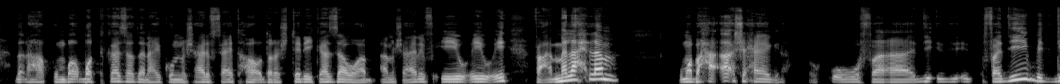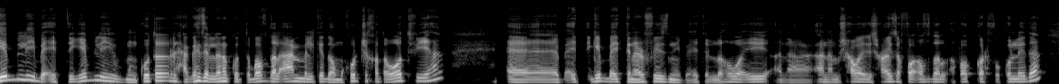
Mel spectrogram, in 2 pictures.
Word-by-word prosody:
ده 120 - -4
أنا 115 0 -4
هاكون 115 +1 -4
باقبض 120 0 +1
كذا، 130 +1 -3
ده 115 -3 -3
هيكون 110 0 -5
مش 105 0 -8
عارف 115 +1 -2
ساعاتها 110 0 -5
هاقدر 110 0 -2
أشتري 120 +3 -2
كذا، 120 +1 0
وهابقى 105 0 -3
مش 105 -1 -9
عارف 115 +3 -4
إيه، 125 0 +3
وإيه، 125 +2 +2
وإيه، 145 +7 +2 0.2
فعمّال 135 - +5
أحلم، 235 -2 +7 0.6
وما - - +3
باحققش - - +2
حاجة 120 -6 -2 0.3
و - - -23 0.4
وف 115 0 -7 0.4
دي 135 +6 -4
دي 130 0 -7
فدي 170 - +4
بتجيب 175 - +4
لي 210 -4 +2
بقت 115 -7 -2
تجيب 160 +9 -2
لي 170 -6 +1
من 110 -4 -4
كُتر 170 +7 +3
الحاجات 165 +2 +1
اللي 135 -4 +3
أنا 150 - +5
كنت 125 -4 -6
بافضل 140 -1 +2
أعمل 135 -2 +2
كده، 125 -1 -2
وما 110 -1 -1
أخدش 150 +7 -2
خطوات 130 +6 +1
فيها، 160 - -2 0.6
آآ 110 -1 -1
بقت 120 +2 -6
تجيب 140 +2 -1
بقت 125 -1 -1
تنرفزني، 115 -1 0
بقت 100 +2 -11
اللي 105 -1 -5
هو 125 +1 -2
إيه، 125 +3 -1
أنا 100 -1 -10
أنا 110 -1 -5
مش 110 +3 -4
ه - - +4
مش 115 -3 -2
عايز 125 0 0
أف - - -2
أفضل 120 0 -2
أفكّر 125 0 -4
في - - -13
كل 130 0 -2
ده، 285 - +1
125 Hz, 195 wpm, -22 LUFS, 110-140 Hz, 0.6 s, أحلم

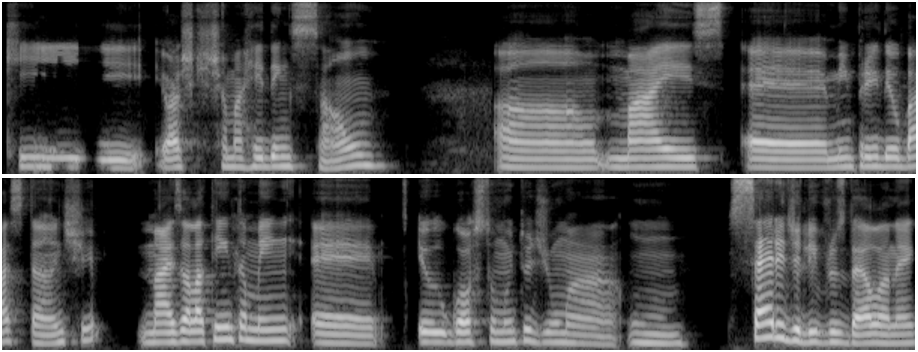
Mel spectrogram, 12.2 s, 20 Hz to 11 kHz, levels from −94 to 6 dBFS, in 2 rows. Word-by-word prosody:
que 180 - -5 0.5
eu - - -2
acho 160 0 -1
que - - -16
chama 170 -1 -5
Redenção, 180 +1 -3 0.7
hã, 160 -2 -1
mas, 170 0 0
eh, 155 -1 +4
me 170 +2 -2
prendeu 175 -1 0
bastante. 185 +2 -3 0.2
Mas 185 +1 +2
ela 195 -1 +6
tem 235 +3 +2
também, 215 -2 0
eh, 165 -3 -1 0.2
eu 185 -1 +3
gosto 190 +2 +1
muito 195 +2 -2
de 185 0 -7
uma 160 -6 -5
um 165 -2 -5 0.3
série 265 +1 +6
de 215 -2 +5
livros 185 -1 0
dela, 165 0 +5
né, 165 +1 -1
175 Hz, 140 wpm, -22 LUFS, 165-190 Hz, 0.7 s, ela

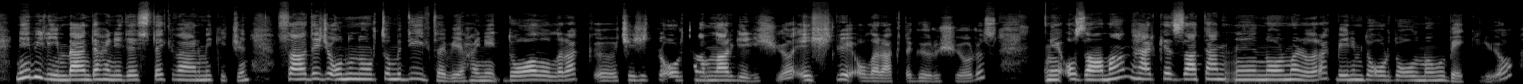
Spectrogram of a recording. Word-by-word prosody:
Ne 305 +6 +2
bileyim, 230 -11 +1
ben 215 0 +6
de, 225 - +3
hani, 220 -2 -1
destek 215 +2 +4
vermek 205 -1 -3
için. 185 +3 -6 0.3
Sadece 245 +1 +3
onun 245 +1 +1
ortamı 245 0 -1
değil 245 -3 -3
tabii, 160 -4 -4
hani, 175 +1 -5
doğal 200 +3 +2
olarak, 205 +4 -3 0.2
ııı, 170 0 -7
çeşitli 195 +2 0
ortamlar 195 +1 0
gelişiyor, 160 -5 -3
eşli 220 +3 +2
olarak 155 -3 -4
da - - -8
görüşüyoruz. 145 - -4 0.7
O 245 - 0
zaman 225 - +4
herkes 250 -1 +3
zaten, 240 0 +3 0.2
ııı, 215 0 -1
normal 220 +1 +1
olarak 205 +6 -4
benim 215 0 -3
de 215 - -5
orada 205 -1 -6
olmamı 195 0 -5
bekliyor. 130 -3 -7
215 Hz, 140 wpm, -26 LUFS, 190-235 Hz, 0.7 s, ben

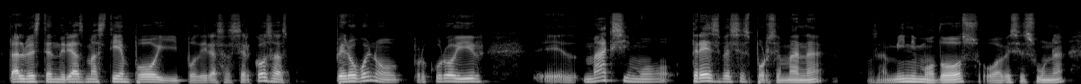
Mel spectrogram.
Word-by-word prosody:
tal 130 +1 +5
vez, 130 0 +3
tendrías 120 -1 +2
más 120 0 -3
tiempo 120 -3 +2
y 90 -4 -3
podrías 95 +3 -5
hacer 100 +2 -6
cosas". 140 - 0 0.4
Pero 140 +3 +5
bueno, 140 - -2
procuro 140 +5 0
ir, 135 0 +2 0.5
eh, - - -8 0.2
máximo 135 -4 -3 0.2
3 145 -2 +5
veces 130 -1 -4
por 105 -5 -4
semana, 100 +2 -1 0.4
o - - -19
sea, 100 - -11
mínimo 125 -4 +2
2 105 +6 +4
o 95 - -3
a - - -2
veces 100 +1 -5
1, 105 +4 -1
120 Hz, 150 wpm, -23 LUFS, 105-135 Hz, 0.5 s, tal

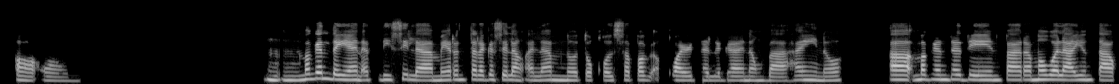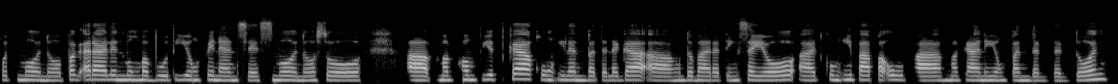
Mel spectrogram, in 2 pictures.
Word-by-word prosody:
Oo. 180 -3 -4 1.9
Mm, 200 -1 0
maganda 255 0 +5
'yan, 210 -1 +5
at 205 - -3
least 215 +1 -3
sila, 195 -5 +3
mayro'n 205 +3 0
talaga 220 0 0
silang 205 -2 +1
alam 200 +1 -1
'no, 195 0 -1
tungkol 190 0 -5
sa 205 - -3
pag-acquire 195 -1 -1
talaga 190 0 -3
ng 185 -1 -3
bahay 185 +3 -1
'no. 185 +1 -3 0.5
Ah, 220 0 +8
maganda 225 0 +2
din 210 -1 +2
para 210 0 +2
mawala 215 -1 +5
yung 210 0 -2
takot 195 0 +1
mo 205 -1 -1
'no. 185 0 -5
Pag-aralan 215 -1 +2
mong 205 0 0
mabuti 205 +1 -6
yung 205 -1 -3
finances 190 -2 -3
mo, 200 0 0
'no. 185 +1 -4
So, 190 -1 -2 0.5
ah, 195 -2 +6
mag-compute 215 +2 -3
ka 245 -1 +6
kung 210 -2 -4
ilan 200 -1 -2
ba 195 - -2
talaga 195 +2 +1
ang 185 0 -1
dumarating 190 -1 -3
sa'yo, 195 +1 0
at 195 -1 0
kung 215 -2 -4
ipapaupa, 205 -3 0
magkano 195 0 -1
yung 190 0 -4
pandagdag 180 -2 -6
do'n? 215 +5 0
200 Hz, 140 wpm, -23 LUFS, 190-210 Hz, 1.9 s, Ah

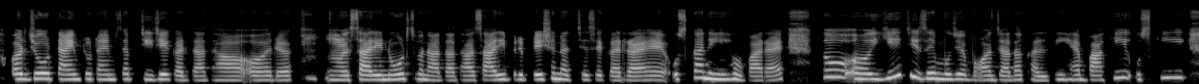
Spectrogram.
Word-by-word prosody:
और 250 0 +5
जो 265 0 +6 0.2
time 230 0 +5
to 250 +1 -3
time 225 -1 -1
सब 245 +2 -6
चीज़ें 235 +1 +2
करता 200 -2 -3
था 195 0 -5
और 200 +1 -3
अ, 200 +1 -1 0.6
सारे 215 0 +4
नोट्स 240 +3 +1
बनाता 195 -4 -2
था, 200 +1 -4
सारी 210 +2 +2
प्रिपरेशन 230 +3 +1
अच्छे 220 -1 -4
से 215 0 -5
कर 195 -2 -3
रहा 195 -1 +1
है, 200 +1 +1
उसका 295 - -2
नहीं 240 -4 +4
हो 240 -2 +2
पा 190 0 0
रहा 190 0 -3
है। 225 +5 -1 0.4
तो 330 -7 +2
ये 265 - +3
चीज़ें 270 - +3
मुझे 240 -2 +2
बहुत 205 +1 -2
ज़्यादा 200 +1 -3
खलती 195 +2 -5
हैं। 220 0 -2
बाकी 210 +9 -1
उसकी 315 +7 -5
225 Hz, 190 wpm, -22 LUFS, 200-245 Hz, 0.6 s, जो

